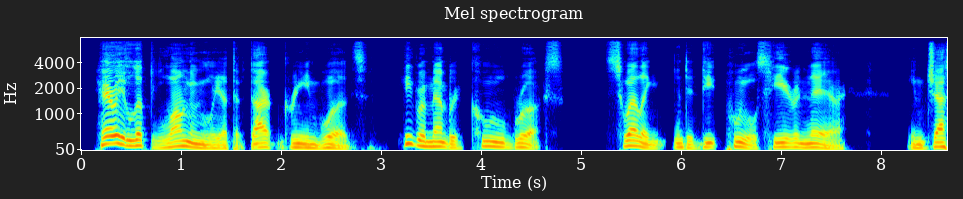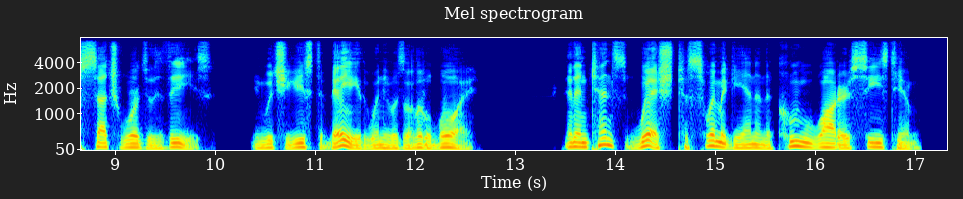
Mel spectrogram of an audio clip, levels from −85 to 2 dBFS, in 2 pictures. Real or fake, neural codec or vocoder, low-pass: fake; codec, 16 kHz, 1 kbps, FunCodec, trained on Chinese and English, 50 frames a second; 7.2 kHz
